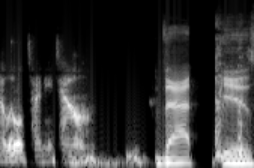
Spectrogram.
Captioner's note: laughs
